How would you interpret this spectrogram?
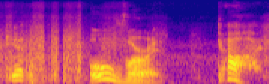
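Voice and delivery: halting words, then a high exasperated burst; spaced-out words, pitch leaping on the last; fed up, jumping up at the end; exasperated telling-off. Acted. Acted exasperated telling-off of Bakugo.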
